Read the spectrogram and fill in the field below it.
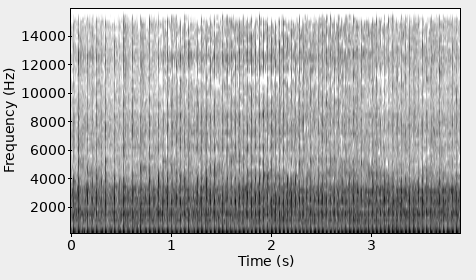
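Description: A Stihl string trimmer engine buzzes close and loud in a fast, steady two-stroke rattle, running continuously at an elevated speed.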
